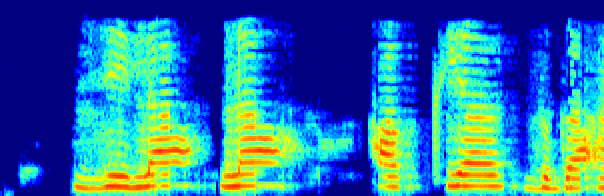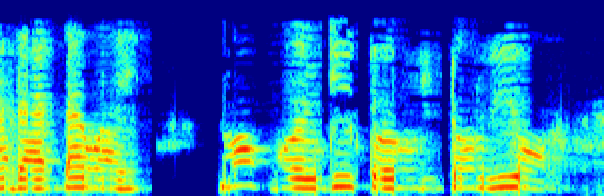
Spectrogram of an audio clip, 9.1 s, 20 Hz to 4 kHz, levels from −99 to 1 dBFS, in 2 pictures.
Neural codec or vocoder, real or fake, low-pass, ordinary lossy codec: none; real; 3.6 kHz; AAC, 16 kbps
